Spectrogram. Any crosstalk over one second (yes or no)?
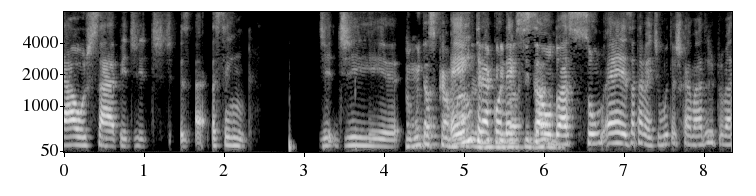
yes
